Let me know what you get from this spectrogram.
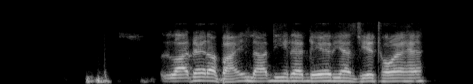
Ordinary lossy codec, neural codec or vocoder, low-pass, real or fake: Opus, 16 kbps; codec, 16 kHz, 1.1 kbps, Voila-Tokenizer; 7.2 kHz; fake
